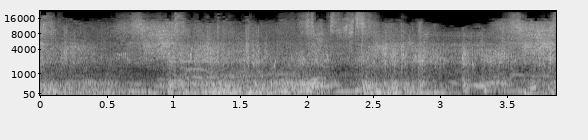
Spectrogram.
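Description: In a Battle Realms real-time strategy battle, repeated booming blasts and crashes come close and loud amid dense game noise.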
